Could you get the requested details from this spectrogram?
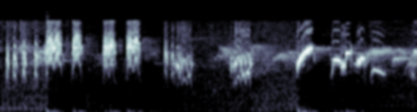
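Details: Red-whiskered bulbul: a quick series of harsh, buzzy chirps, then a smoother rising whistled phrase and a few bright warbled notes at the end.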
